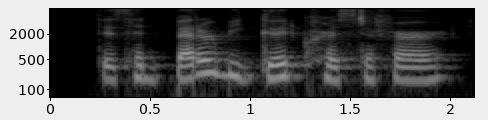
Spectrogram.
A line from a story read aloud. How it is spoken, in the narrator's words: she snaps, but Chris can hear the good humor under her caustic tone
